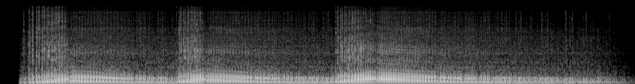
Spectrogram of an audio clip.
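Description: An engine revved three times: each rev climbs quickly in pitch and then slowly winds down.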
